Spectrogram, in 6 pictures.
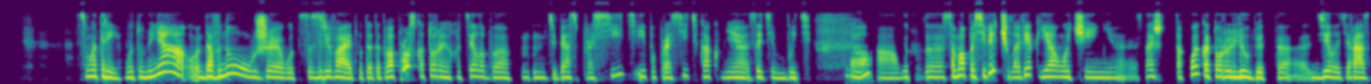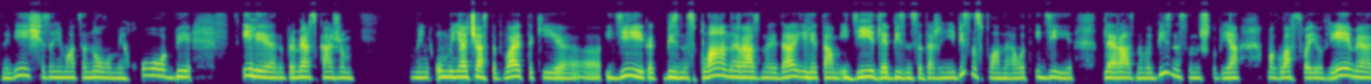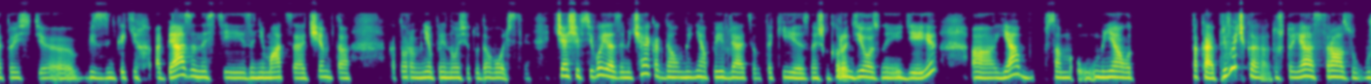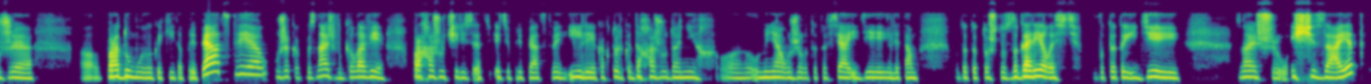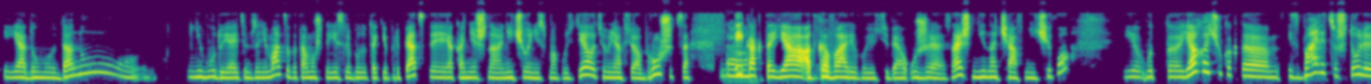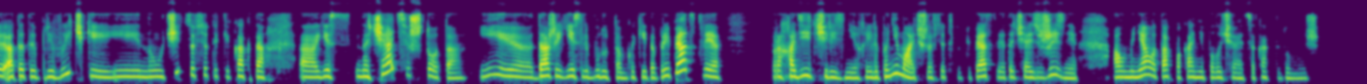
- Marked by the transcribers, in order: other background noise
- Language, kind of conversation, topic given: Russian, advice, Как заранее увидеть и подготовиться к возможным препятствиям?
